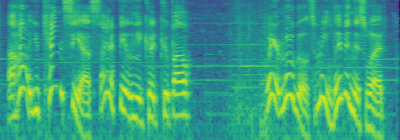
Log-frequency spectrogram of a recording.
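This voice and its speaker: With clear music in the background, a put-on character voice at a fairly high pitch moves along at a moderate pace. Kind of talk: whimsical, ending lines in 'kupo'.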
